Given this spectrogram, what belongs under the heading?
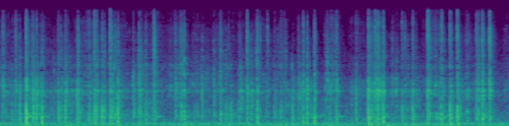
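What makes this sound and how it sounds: Long nails tap rapidly on the top edge and printed lid of a flat, hollow blue cardboard Mancala box held tilted. The taps are short, dry and hollow, with a low, boxy body, little brightness and a steady low hum underneath. A few sharper, louder taps stand out near the start and around the five-second mark.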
